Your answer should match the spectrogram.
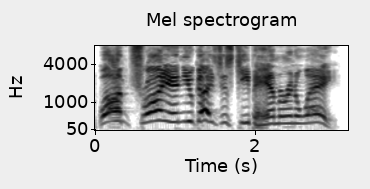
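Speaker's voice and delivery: high, loud, drawn-out complaint; exasperated protest. Acted. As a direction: cry out in mock exasperation. Mock protest at viewer comments.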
